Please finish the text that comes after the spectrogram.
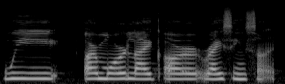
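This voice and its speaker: High, smooth-voiced woman chatting casually. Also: completely flat delivery, slow. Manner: informal, heavy use of "like" and "you know". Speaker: podcast guest, singer and social media personality. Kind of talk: casual chat.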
